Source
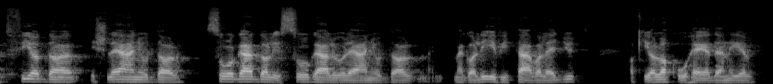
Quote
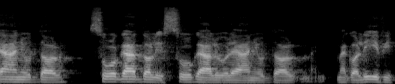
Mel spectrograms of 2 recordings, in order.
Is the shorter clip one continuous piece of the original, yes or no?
yes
